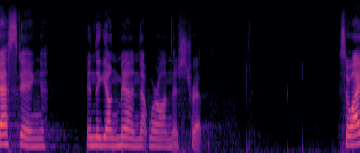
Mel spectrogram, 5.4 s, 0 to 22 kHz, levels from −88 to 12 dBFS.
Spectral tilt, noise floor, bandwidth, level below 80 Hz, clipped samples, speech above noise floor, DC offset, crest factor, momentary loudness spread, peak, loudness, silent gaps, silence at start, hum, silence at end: -3.5 dB/octave; -76 dBFS; 18.5 kHz; -70 dBFS; under 0.1%; 44 dB; under 0.1%; 24 dB; 14 LU; -10 dBFS; -35 LUFS; none; 0 s; none; 0 s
